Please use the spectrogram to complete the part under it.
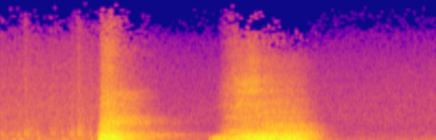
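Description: A magical burst whooshes loudly and fades.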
